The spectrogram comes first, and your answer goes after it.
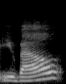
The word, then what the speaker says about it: Ubell: us i am joined today by dr robert yubell and uh did i pronounce it right robert yes perfect all right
